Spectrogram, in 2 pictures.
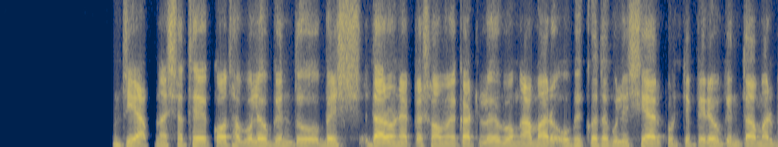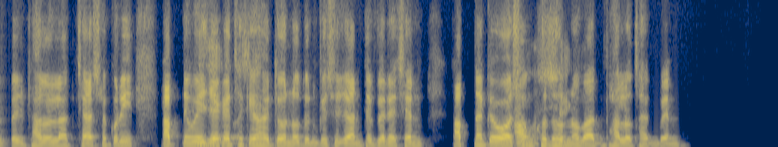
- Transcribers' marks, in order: static; distorted speech
- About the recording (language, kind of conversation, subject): Bengali, podcast, আপনি কীভাবে একটি দলের মধ্যে বিশ্বাস তৈরি করেন?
